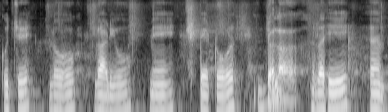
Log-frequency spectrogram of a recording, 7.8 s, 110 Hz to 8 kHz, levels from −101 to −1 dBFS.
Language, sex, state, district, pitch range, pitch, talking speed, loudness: Hindi, male, Rajasthan, Jaipur, 110-125 Hz, 115 Hz, 60 wpm, -19 LUFS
